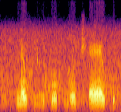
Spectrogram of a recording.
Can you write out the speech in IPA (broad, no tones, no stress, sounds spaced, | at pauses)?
ɳ ɜ xʷ ɖʱ ʊ xʷ ɔ xʷ ɡ ʊː t͡ʃʼ ɛː xʷ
